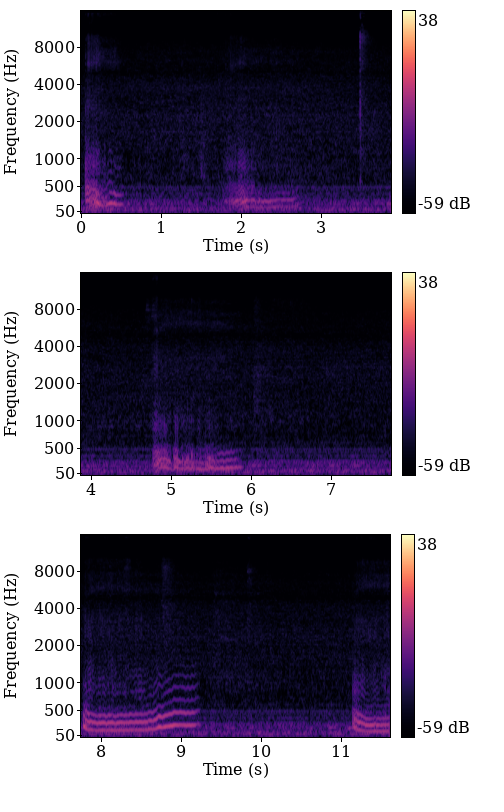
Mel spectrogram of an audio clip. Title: Cat Snoring Loudly 💤😴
